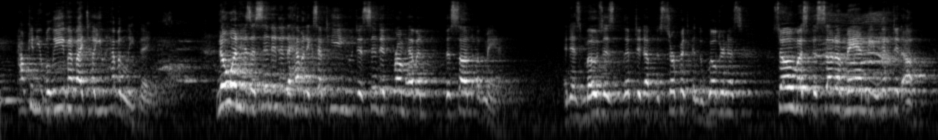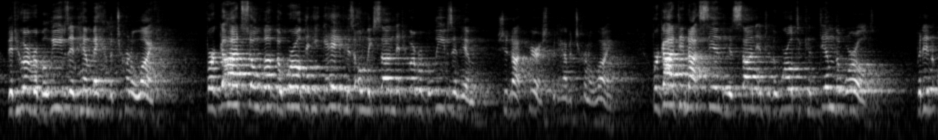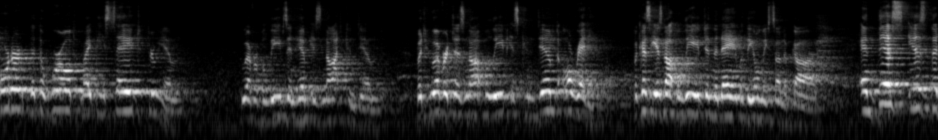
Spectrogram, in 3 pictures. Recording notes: Sermon at Holy Trinity Anglican Church on Trinity Sunday 2021.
